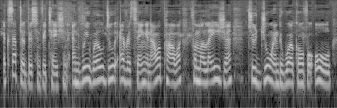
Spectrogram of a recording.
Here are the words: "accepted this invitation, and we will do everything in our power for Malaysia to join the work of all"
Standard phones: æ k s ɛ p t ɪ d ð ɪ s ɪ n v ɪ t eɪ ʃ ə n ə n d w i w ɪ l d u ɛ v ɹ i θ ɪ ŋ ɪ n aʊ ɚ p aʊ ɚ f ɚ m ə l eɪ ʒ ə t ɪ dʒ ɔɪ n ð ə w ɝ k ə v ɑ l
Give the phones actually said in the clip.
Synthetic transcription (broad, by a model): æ k s ɛ p t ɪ d ð ɪ s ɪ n v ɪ t eɪ ʃ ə n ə n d w i w ɪ l d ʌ ɛ v ɹ i θ ɪ ŋ ɪ n aʊ ɚ p aʊ ɚ f ɚ m ə l eɪ ʒ ə t ɪ dʒ ɔɪ n ð ə w ɝ k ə v ɑ l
